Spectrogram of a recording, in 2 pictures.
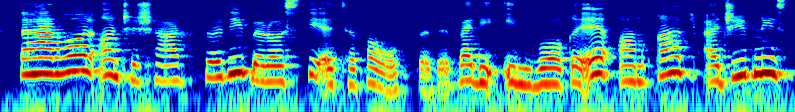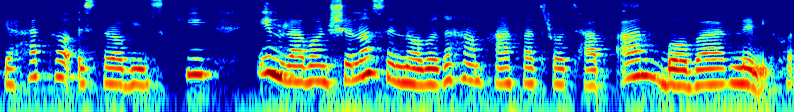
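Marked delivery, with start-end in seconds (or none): none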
